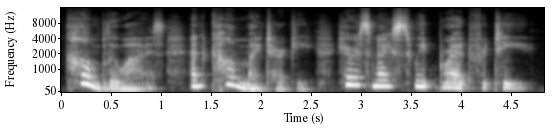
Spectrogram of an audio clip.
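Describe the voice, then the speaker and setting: Woman as a loving mother, gentle, coaxing, husky, expressive pitch, storybook character. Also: slow, full character voice. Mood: tender, coaxing. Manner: tender, coaxing. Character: loving, gentle, concerned mother of small children.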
